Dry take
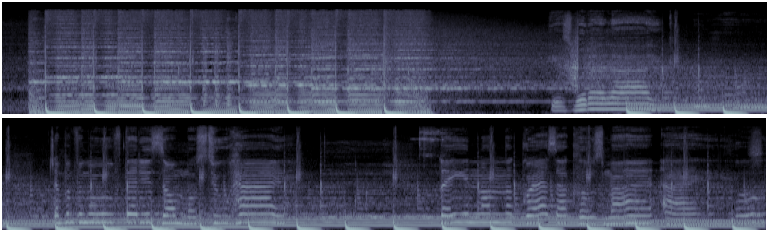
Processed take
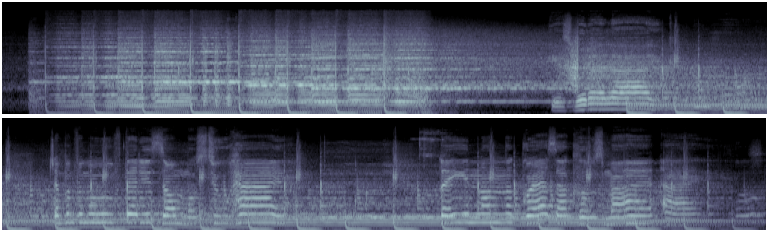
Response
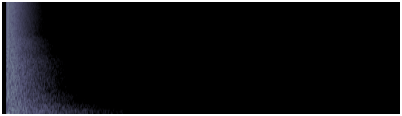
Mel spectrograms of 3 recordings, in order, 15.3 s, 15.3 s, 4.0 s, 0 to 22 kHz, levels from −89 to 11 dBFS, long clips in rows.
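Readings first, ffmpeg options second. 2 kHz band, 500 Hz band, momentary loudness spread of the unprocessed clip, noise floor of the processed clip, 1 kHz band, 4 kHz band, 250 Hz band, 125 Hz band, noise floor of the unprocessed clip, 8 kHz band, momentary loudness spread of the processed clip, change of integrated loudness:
+14.0 dB, +11.5 dB, 6 LU, -39 dBFS, +13.5 dB, +13.0 dB, +2.5 dB, -8.0 dB, -45 dBFS, +6.5 dB, 12 LU, +8.5 dB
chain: -filter_complex "[0:a]dynaudnorm=f=120:g=17:m=16.5dB,acrossover=split=380 6800:gain=0.0708 1 0.0631[a][b][c];[a][b][c]amix=inputs=3:normalize=0,asplit=2[d][e];[1:a]atrim=start_sample=2205[f];[e][f]afir=irnorm=-1:irlink=0,volume=-26.5dB[g];[d][g]amix=inputs=2:normalize=0,volume=-1dB"

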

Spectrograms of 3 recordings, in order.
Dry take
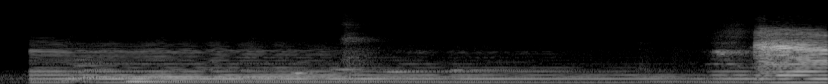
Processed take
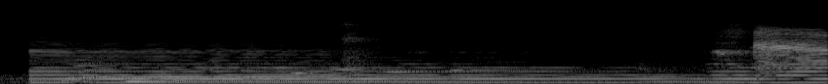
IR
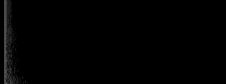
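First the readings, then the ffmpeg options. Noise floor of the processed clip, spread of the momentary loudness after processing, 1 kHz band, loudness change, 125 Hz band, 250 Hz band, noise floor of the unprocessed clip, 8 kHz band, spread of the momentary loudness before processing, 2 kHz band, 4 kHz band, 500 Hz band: -47 dBFS, 12 LU, -10.5 dB, -11.0 dB, -4.5 dB, -6.5 dB, -43 dBFS, n/a, 19 LU, -13.5 dB, -11.0 dB, -9.5 dB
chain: -af "equalizer=f=770:w=6.9:g=8,acompressor=threshold=-30dB:ratio=2,bass=f=250:g=5,treble=f=4k:g=6,volume=-7.5dB"

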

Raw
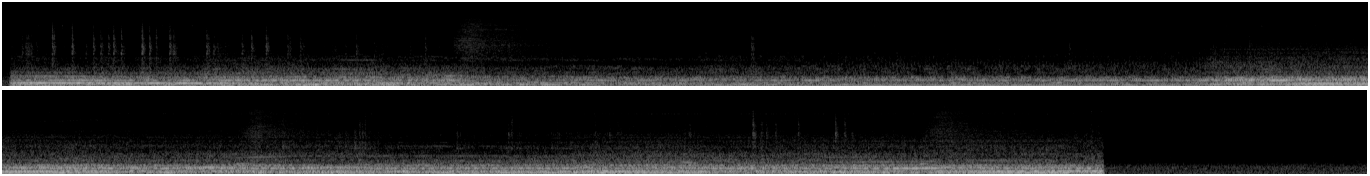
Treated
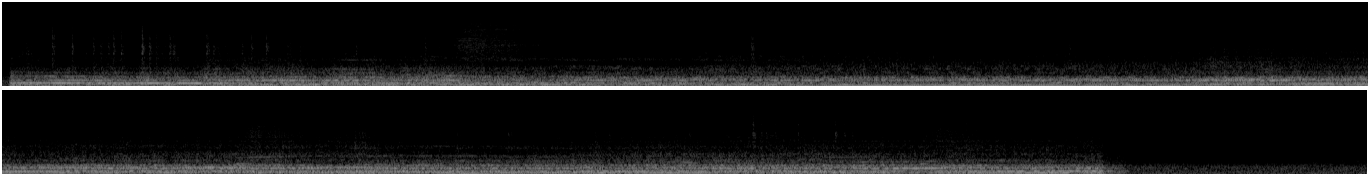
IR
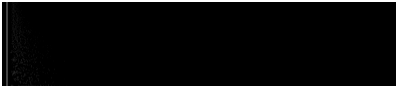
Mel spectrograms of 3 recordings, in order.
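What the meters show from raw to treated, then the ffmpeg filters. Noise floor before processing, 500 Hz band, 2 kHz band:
-56 dBFS, -6.5 dB, -6.5 dB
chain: -filter_complex "[0:a]acompressor=threshold=-33dB:ratio=6[a];[1:a]atrim=start_sample=2205,afade=t=out:st=0.34:d=0.01,atrim=end_sample=15435[b];[a][b]afir=irnorm=-1:irlink=0,volume=1dB"

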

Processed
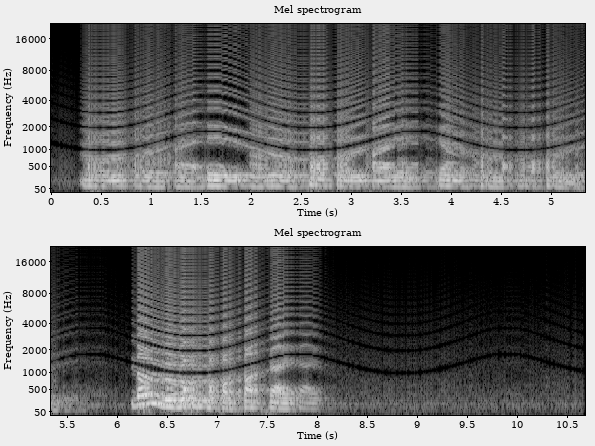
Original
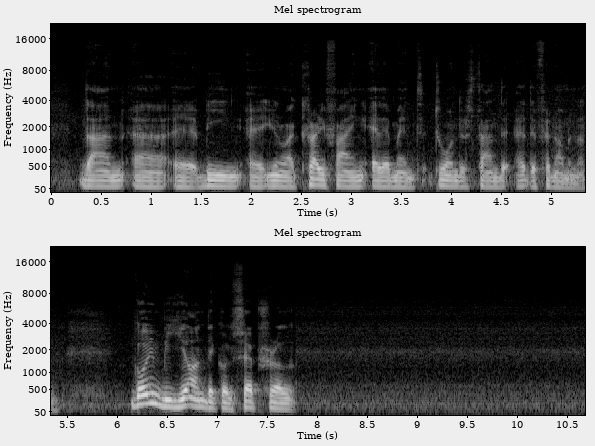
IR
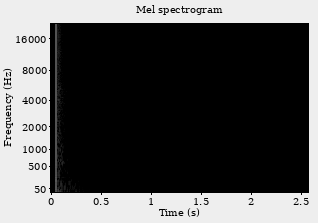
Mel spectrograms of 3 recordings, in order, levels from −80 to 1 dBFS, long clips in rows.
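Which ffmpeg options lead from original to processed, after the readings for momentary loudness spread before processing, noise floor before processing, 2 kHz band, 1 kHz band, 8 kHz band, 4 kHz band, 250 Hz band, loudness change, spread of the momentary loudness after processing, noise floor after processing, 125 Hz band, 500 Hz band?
11 LU, -50 dBFS, +14.0 dB, +11.5 dB, n/a, +21.0 dB, +4.5 dB, +5.5 dB, 13 LU, -45 dBFS, +5.0 dB, +3.5 dB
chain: -filter_complex "[0:a]aecho=1:1:58.31|288.6:0.501|0.355[a];[1:a]atrim=start_sample=2205,asetrate=22932,aresample=44100[b];[a][b]afir=irnorm=-1:irlink=0,acrusher=samples=35:mix=1:aa=0.000001:lfo=1:lforange=21:lforate=0.48,volume=2dB"

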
